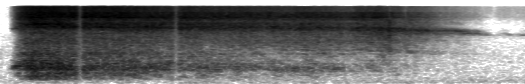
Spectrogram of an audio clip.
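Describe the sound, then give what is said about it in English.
A forceful, hissing exhale pushed out hard during a leg-raise exercise, loud at the start and held for about three and a half seconds, with a couple of tiny breaks, before tapering away to quiet. “So I'm gonna exhale really hard.”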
